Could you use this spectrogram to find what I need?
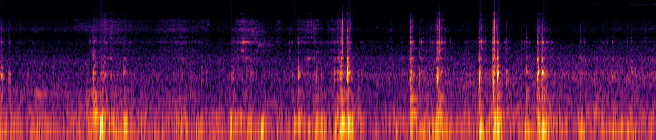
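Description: Clicks and knocks sound as the car roof locks in place.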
